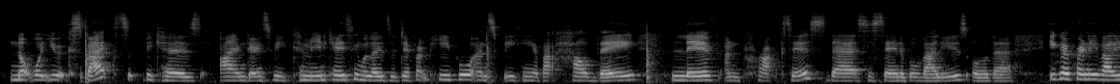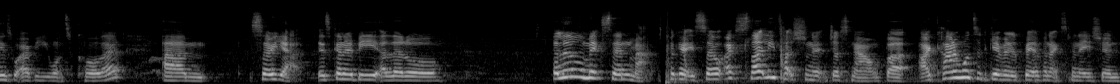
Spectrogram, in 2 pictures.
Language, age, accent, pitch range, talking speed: English, 20-39, British, 170-220 Hz, 195 wpm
